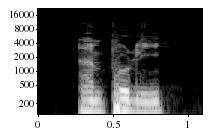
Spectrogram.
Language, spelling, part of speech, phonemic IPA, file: French, impoli, adjective, /ɛ̃.pɔ.li/, Fr-impoli.ogg
- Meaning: rude; impolite (bad-mannered)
